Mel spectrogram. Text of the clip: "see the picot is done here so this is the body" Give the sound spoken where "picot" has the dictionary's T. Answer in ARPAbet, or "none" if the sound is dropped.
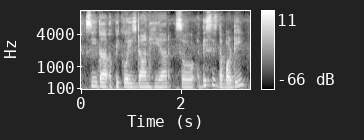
none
